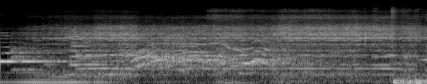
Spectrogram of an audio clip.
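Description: A held sung note with the band ends just after the start. About a second in, an audience breaks into loud cheering and applause with high whoops.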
